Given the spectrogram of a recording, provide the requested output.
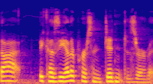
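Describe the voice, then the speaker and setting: A woman speaks at a fairly quick pace. She has a normal speaking voice with ordinary pitch variation. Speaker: company founder and CEO. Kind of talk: interview conversation.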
